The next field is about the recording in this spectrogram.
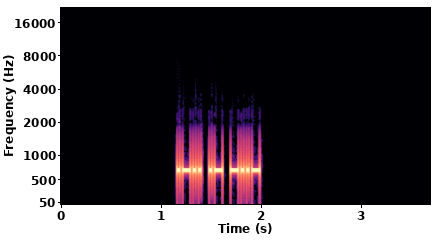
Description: Morse code, heard as a keyed tone, about 46 wpm, 700 Hz. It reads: LAX
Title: ARRL Sections 45wpm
